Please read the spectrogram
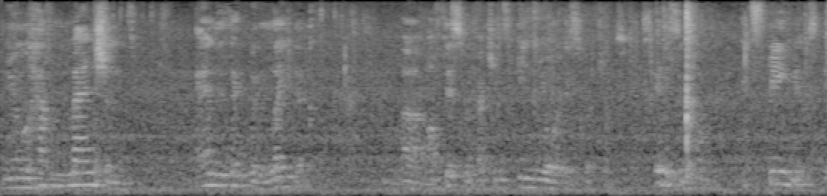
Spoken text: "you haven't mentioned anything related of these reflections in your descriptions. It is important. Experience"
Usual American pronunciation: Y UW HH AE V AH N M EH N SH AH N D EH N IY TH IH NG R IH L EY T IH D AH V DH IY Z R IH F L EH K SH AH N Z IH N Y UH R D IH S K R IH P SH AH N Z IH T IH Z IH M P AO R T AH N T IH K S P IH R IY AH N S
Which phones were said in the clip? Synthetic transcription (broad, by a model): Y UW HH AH V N M EH N SH AH N D EH N IY TH IH NG W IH L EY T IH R AH V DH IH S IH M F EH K SH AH N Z IH N Y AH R D IH S K R IH P SH AH N Z IH T IH Z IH M P AO R T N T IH K S P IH R IY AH N S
